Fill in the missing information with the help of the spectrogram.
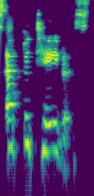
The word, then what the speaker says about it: Epictetus: So who is Epictetus? Tell us a little bit. I don't even know how to say it. – Yeah, no, you got it. You nailed it in your beautiful Swedish accent.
